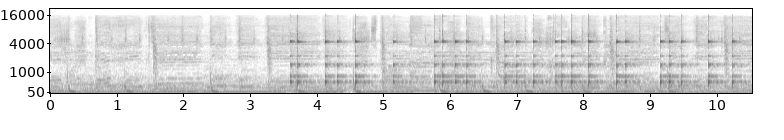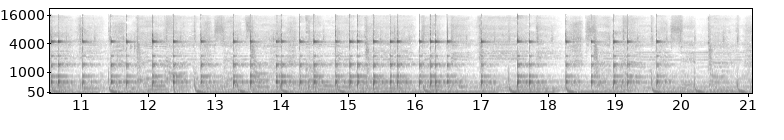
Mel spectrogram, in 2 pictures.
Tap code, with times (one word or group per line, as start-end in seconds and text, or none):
none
